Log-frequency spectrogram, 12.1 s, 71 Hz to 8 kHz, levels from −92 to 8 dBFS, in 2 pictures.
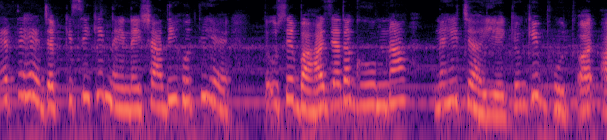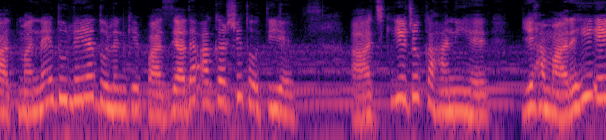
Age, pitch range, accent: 40-59, 180-255 Hz, native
